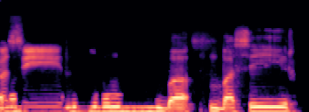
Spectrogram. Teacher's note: র সাকিনের ডান দিকে জের এসেছে, তাই রকে বারিক করে পড়তে হবে। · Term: র বারিক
